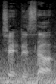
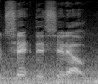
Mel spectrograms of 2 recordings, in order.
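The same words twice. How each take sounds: First: Said in the usual way. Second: Slow drawn-out. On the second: Real, not acted. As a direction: stretch each word out slowly. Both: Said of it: "I'm trying not to cuss no more".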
